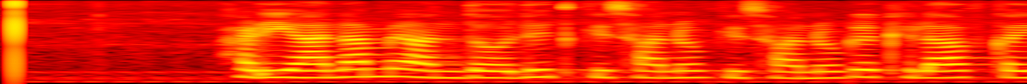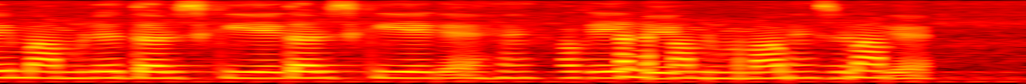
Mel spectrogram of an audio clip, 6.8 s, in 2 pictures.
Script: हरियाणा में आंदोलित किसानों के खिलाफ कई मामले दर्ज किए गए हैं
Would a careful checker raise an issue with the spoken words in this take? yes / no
yes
